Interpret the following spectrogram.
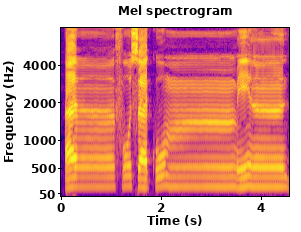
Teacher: memasukkan mim pertama kepada mim kedua dan ditahan suara mnya maka tidak langsung ya tapi ditahan dahulu kemudian pada lafal minarikum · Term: Idgham Mimi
